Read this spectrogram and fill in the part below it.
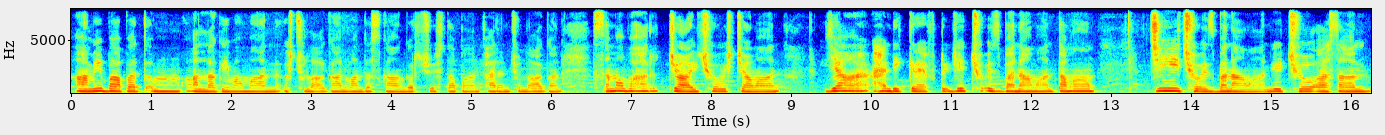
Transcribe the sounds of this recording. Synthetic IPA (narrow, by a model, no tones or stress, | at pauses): aːmibaːpɐt̪ɐlaɡeʋãːmaːnɨst͡ʃʰulaːɡaːnʋãːnd̪ɐskãːŋɡɐɾt͡ʃʰust̪aːpaːnfʰeːɾɐnt͡ʃʰulaːɡaːnsɐmaʋaːɾt͡ʃaːit͡ʃʰoɪst͡ʃaʋaːn | jahẽːɳɖiːkɾeːfʈjet͡ʃʰuizbɐnaːʋaːnt̪ɐmaːm | d͡ʒiːt͡ʃʰoizbɐnaːʋaːnjet͡ʃʰuaːsaːn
